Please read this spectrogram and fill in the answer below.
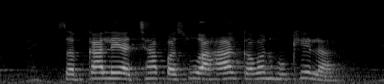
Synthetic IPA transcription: səbkaleətːʃʰapəsuaɦaɾkəʋənɦokʰela

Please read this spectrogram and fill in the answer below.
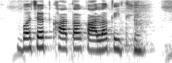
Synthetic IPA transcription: bət͡ʃət̪kʰaːt̪akaːləkit̪ʰi

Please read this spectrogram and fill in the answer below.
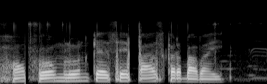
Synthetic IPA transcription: hoːhoːmɾoːnkɛːseːpaːskəɾbaːbaːiː

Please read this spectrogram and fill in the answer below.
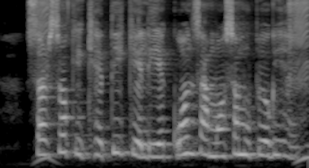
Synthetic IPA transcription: səɾsõkikʰeːt̪ikeliekɔːnsamɔːsəmʊpjoːɡiɦɛː

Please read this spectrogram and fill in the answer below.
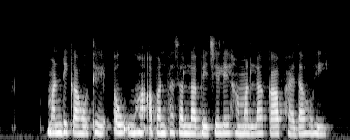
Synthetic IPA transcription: məɳɖikaɦot̪ʰeɐuʊɦãʔəpənpʰəsəlːabeːt͡ʃeleɦɐməlːakaːpʰaːjd̪aɦoiː

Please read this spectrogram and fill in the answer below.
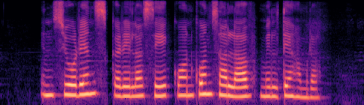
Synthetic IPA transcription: ɪnsjoːɾənskəɾeːlasekɔːnkɔːnsalaːʋmɪlt̪eɦəmɾaː

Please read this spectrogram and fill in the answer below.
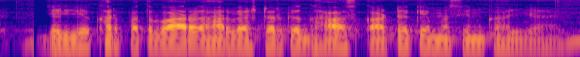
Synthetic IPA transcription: d͡ʒɐljekʰɐɾpət̪waːɾɦaːɾʋeːsʈəɾkeɡʱaːskaːʈekemɐsiːnkɐɦəld͡ʒaːɛ

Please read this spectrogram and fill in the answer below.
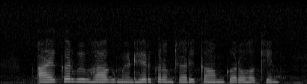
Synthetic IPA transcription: a̰jkəɾʋibʱaɡmeɖʱeɾkəɾəmt͡ʃaɾikamkəɾoɦəkʰin

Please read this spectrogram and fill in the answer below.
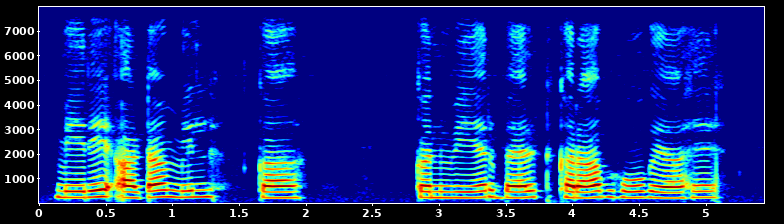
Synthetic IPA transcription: meːɾeʔaːʈamɪl | ka | kənʋeːjəɾbɛːlʈxɐɾaːbɦoɡɐjaɦɛː

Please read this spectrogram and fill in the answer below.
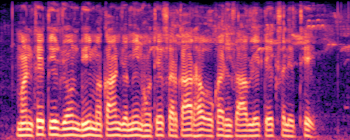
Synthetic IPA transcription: mɐnkʰet̪iɾd͡ʒoːnbʱimɐkaːnd͡ʒəmiːnɦoːt̪ʰesɐɾkaːɾɦə̃oːkʰəɾɦɪsaːbleʈeːksleːt̪ʰeː

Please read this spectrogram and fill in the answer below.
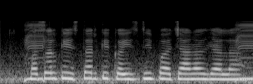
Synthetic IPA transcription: fəsəlkeɪst̪əɾkekəisd̪ipət͡ʃaːnəld͡ʒalaː

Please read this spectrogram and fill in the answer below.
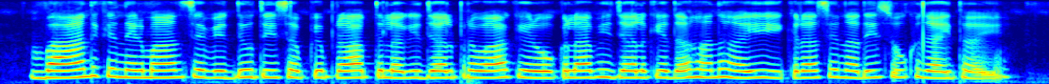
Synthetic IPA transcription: bãːnd̪ʱkenɪɾmaːnseʋɪd̪jut̪isəb̚kepɾaːp̚t̪ləɡid͡ʒəlpɾəʋaːɦkeɾoːklabʱid͡ʒəlked̪əɦənɦəiɪkɾasenəd̪isʊ̃kʰd͡ʒaːit̪ɦəḭ

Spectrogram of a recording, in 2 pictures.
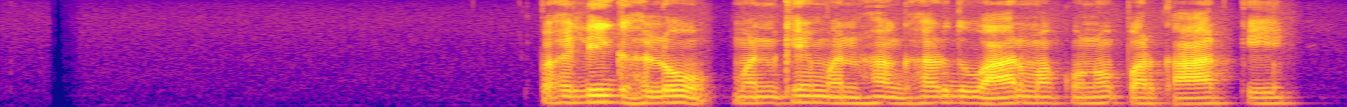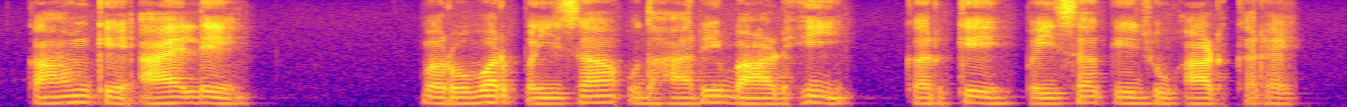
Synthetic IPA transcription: pəɦliɡʱəlõmənkʰemənɦəɡʱəɾd̪uaːɾmẽkoːnopɾəkaːɾke | kaːmkeʔaːele | bəɾoːbəɾpəɪsaʔʊd̪ʱaːɾibaːɽɦi | kəɾkepəɪsaked͡ʒuːʔaːɽkəɾɛː

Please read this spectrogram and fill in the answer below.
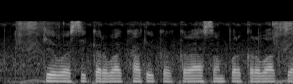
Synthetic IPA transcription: keβəsikəɾbakʰːat̪iɾkəkɾasəmpəɾkːəɾbakt͡ʃa

